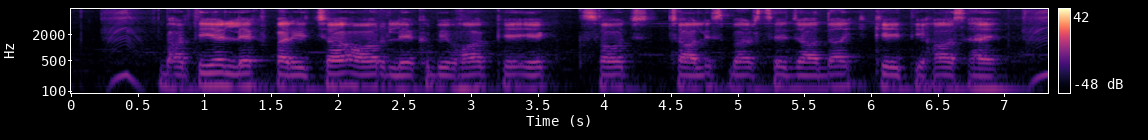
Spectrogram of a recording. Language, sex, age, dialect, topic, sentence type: Magahi, male, 18-24, Southern, banking, statement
